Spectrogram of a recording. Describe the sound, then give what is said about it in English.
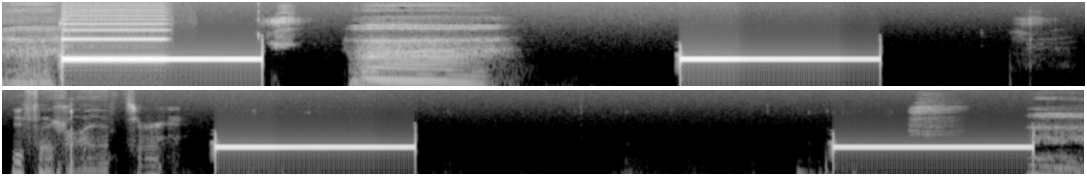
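Telephone ringback tone on an outgoing call: four long, steady, mid-pitched tones of about two seconds each, separated by longer pauses, with a few brief, faint other sounds in the gaps. “It's ringing somebody's phone.”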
